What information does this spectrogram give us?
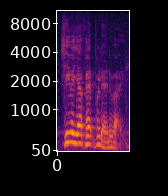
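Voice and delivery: high and loud, showing off; proud calling. Acted. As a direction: boast loudly about the find. Klods Hans shows his find.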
